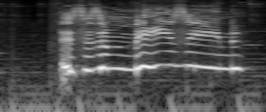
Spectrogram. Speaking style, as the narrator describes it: exclaimed Levi and Ivy

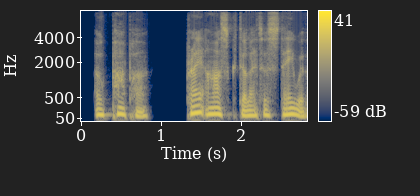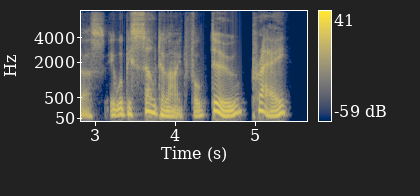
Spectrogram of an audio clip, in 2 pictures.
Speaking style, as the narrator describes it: whispered earnestly in his ear

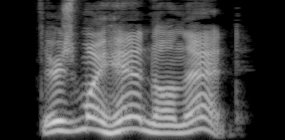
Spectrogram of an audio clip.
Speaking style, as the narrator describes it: cried James, for all the world as if he had really known my name and was foregoing some advantage

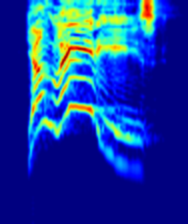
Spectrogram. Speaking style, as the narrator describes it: the old man called in a shrill, cracked voice

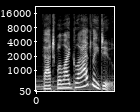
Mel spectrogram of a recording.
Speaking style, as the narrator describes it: said Joyful eagerly

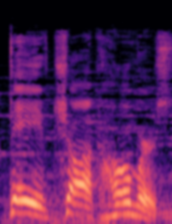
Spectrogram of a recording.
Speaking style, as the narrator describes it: Jeff yelled

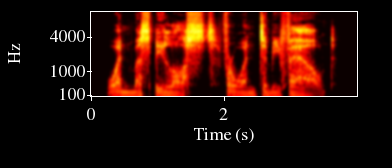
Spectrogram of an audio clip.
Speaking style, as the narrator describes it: she growled

